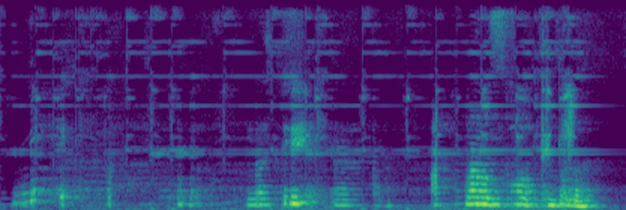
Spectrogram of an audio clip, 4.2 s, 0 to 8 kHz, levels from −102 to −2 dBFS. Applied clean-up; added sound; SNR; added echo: neural mask model DeepFilterNet 3.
